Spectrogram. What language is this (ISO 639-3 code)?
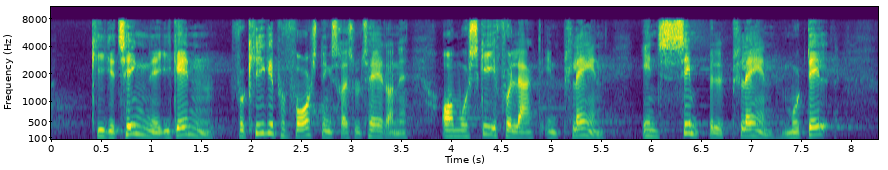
dan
